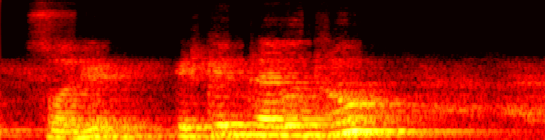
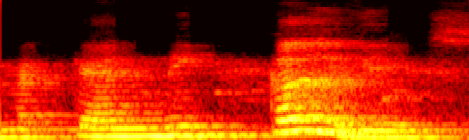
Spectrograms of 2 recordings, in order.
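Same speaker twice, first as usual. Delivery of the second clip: very slow, syllable-by-syllable term; emphatic dictation; 4 dB louder, much slower than usual. Real, not acted. Teacher dictating a key term, drawn out slowly. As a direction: stretch out each syllable for note-takers.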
